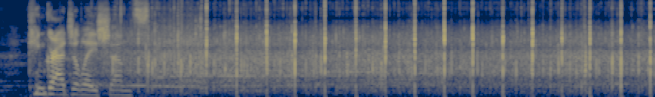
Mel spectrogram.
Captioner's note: audience cheering and clapping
